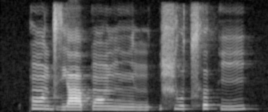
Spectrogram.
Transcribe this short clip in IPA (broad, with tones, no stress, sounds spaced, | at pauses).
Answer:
k ɔ̃˦ d͡z j a˨˩ p ɔ̃˧ ŋ ĩ˨˩ n | ɕ u˧ t͡sʰ ə˥˧ k i˨˦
